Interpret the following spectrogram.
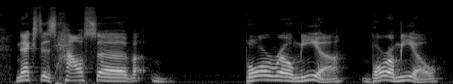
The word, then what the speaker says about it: Borromeo: me who cares next is House of boria boromo b o o wait b o r r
